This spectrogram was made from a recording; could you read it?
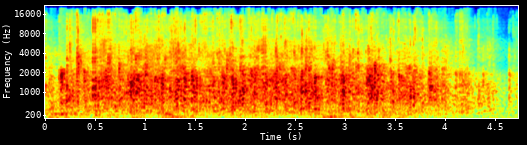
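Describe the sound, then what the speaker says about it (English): A fitness and nutrition talk audience gives a dense, steady round of clapping that holds loud and even for several seconds, then tapers slightly at the close, with no voices over it. "One more round of applause for this."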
